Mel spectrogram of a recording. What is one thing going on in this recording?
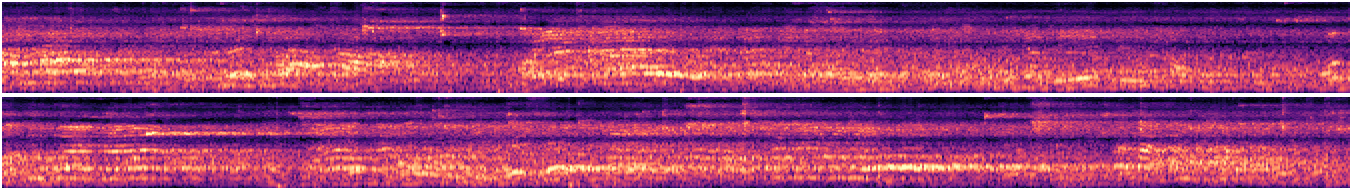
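Men shout and call out loudly in an echoing indoor space.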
